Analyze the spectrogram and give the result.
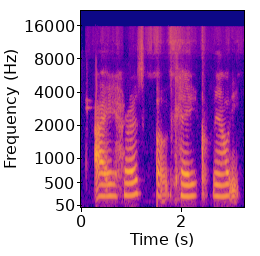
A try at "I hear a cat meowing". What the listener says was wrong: Oh, did I say heard? Hear. I hear or heard. I hear a cat meowing.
